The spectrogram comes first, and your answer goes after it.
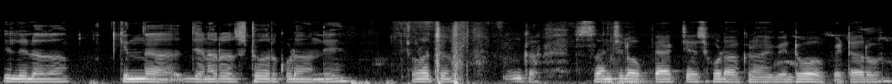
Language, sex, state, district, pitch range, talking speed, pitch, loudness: Telugu, male, Andhra Pradesh, Annamaya, 115-130 Hz, 100 wpm, 125 Hz, -19 LUFS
